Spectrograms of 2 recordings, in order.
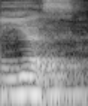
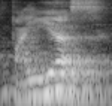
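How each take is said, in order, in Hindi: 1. पहला स्वर 'ee' जैसा सुनाई देता है। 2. पहला स्वर 'eye' जैसा सुनाई देता है। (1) "ई लगा के पियस" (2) "होता है आई"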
